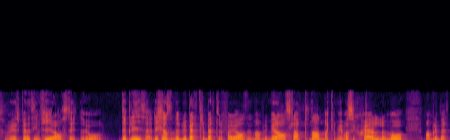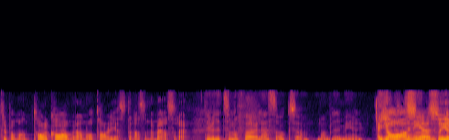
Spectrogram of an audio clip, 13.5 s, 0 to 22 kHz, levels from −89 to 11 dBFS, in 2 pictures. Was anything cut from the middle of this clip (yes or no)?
no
